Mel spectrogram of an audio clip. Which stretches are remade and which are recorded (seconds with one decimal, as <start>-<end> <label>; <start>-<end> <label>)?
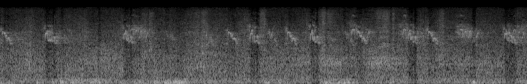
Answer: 0.0-0.5 recorded; 0.5-1.1 remade; 1.1-5.3 recorded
